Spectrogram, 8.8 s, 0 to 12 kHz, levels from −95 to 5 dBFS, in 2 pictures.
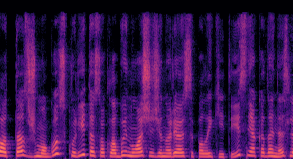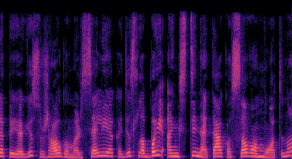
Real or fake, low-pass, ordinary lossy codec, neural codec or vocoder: real; 10.8 kHz; AAC, 64 kbps; none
